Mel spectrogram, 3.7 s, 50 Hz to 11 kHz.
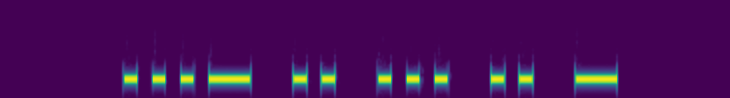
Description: Morse code, heard as a keyed tone, about 17 wpm, 700 Hz. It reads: VISIT
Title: Sentences from Top 900 Words - New Word Drill - 17wpm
